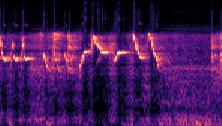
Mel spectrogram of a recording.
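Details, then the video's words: Short burst of canary-style sparrow song: quick high chirps, then looping whistles that swoop down and up several times, over a low background rumble. "burung pipit rasa kenari"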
